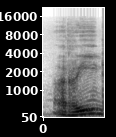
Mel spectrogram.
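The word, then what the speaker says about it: read: बी, रीड है, रीड का V3 होता है रीड, रेड, रेड। Spelling same होती है, प्रोनाउंसिएशन डिफर होता है।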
